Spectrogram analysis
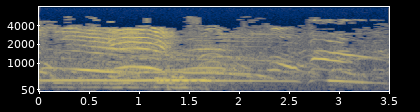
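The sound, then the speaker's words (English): A large football stadium crowd boos and jeers after an incomplete pass and a penalty flag, a loud, sustained roar of many voices, holding steady for several seconds with a brief dip before swelling again. “Crowd doesn't like that.”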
